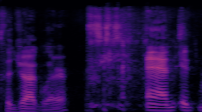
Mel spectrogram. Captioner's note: laughter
